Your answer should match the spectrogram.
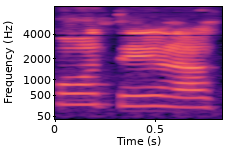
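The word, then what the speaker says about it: قتل: Jadi setiap Ibu membaca huruf yang berharakat dhammah, menunjukkan bibir. Summa qutila. Kalau harakat kasrah pada asalnya turunkan rahang bawah. Qutila dengan secukupnya saja.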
